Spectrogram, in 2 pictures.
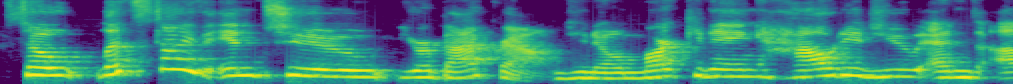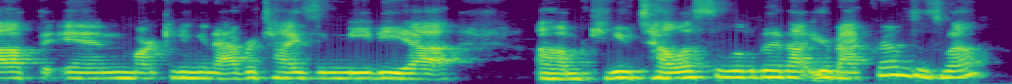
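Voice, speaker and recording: A woman's voice: medium pitch, normal speed. Podcast host woman, echoey room. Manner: warmly affirming, laughs often. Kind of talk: interview hosting.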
